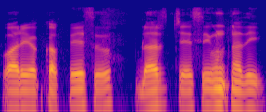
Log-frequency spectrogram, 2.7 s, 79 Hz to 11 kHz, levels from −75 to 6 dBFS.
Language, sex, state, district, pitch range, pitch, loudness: Telugu, male, Telangana, Mahabubabad, 100-110 Hz, 105 Hz, -18 LUFS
